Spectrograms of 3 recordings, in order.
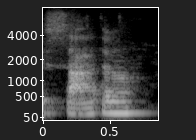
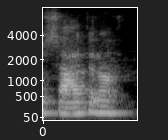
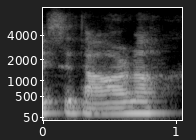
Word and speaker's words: sadhana: Kristen says, "I say sadhana." Emphasis on the first syllable, so sadhana. Simon says, whereas I say Siddharna.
